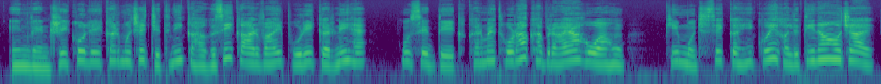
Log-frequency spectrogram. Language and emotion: Hindi, fearful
